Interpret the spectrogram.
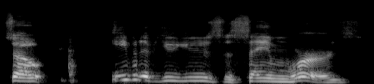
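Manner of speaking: usual speaking voice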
